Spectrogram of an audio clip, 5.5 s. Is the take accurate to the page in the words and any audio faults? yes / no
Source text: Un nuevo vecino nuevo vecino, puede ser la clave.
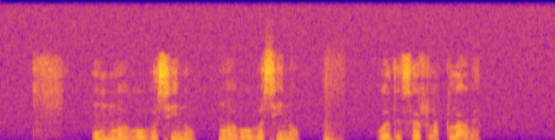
no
